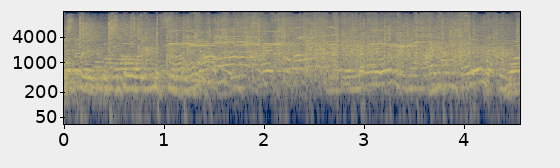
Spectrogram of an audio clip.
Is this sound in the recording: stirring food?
no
